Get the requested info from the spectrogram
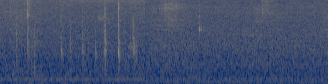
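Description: About half a dozen faint, quick clicks in the first second, over a steady low hum in the recording room.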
